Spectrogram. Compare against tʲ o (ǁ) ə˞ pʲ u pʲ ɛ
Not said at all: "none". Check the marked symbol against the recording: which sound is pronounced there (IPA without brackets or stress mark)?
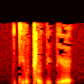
ǁ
